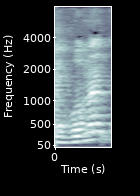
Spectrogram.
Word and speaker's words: woman: Mas é isso que acontece então aqui se pronuncia woman e aqui se pronuncia o women não me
